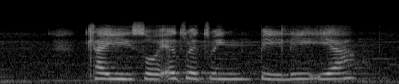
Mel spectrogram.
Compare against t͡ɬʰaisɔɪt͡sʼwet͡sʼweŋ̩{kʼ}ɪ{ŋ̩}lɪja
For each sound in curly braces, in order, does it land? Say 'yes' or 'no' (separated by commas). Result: no, no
